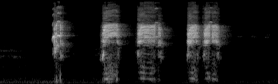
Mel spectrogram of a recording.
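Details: A black francolin (kala teetar) sings a loud, harsh, grating phrase: one short rasping note, then three more in quick succession, the last two closely doubled.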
